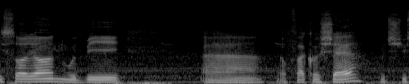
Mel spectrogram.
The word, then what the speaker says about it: phacochère: The warthog that we saw on would be your phacochère, which you spell P-H-A-C-O-C-H-E-R-E.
